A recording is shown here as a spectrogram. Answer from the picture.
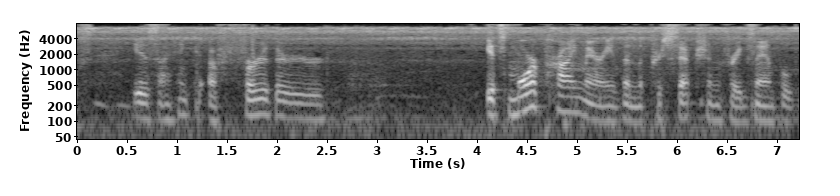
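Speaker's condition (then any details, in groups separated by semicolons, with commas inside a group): No condition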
